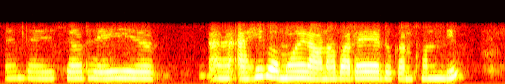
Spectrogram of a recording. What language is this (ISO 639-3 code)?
asm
